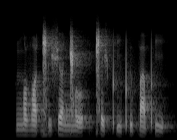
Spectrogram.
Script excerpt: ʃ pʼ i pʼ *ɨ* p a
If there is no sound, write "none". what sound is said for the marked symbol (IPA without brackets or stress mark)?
ɨ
